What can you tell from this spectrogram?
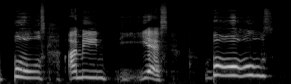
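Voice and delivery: high, loud, helpless slips; agitated teacher losing control; flustered blurting. A narrator's reading. Teacher cannot stop blurting word.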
